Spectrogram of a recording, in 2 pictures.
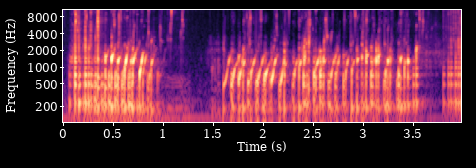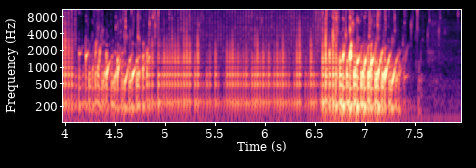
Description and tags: Bubbling water recorded with Neumann TLM103
blowing, boiling, bubbling, bucket, hose, studio, water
